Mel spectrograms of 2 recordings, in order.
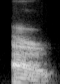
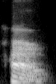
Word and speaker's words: herb: For example, in this one, in this one, the American people doesn't pronounce the H. British people, they pronounce the H like herb. No, in America, herb. In British, herb.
